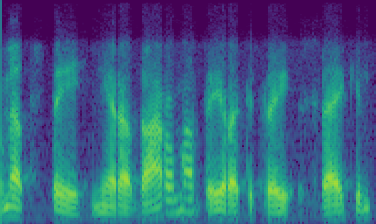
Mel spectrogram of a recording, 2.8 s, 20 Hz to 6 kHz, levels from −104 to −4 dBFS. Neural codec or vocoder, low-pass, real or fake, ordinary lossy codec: none; 5.4 kHz; real; Opus, 32 kbps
